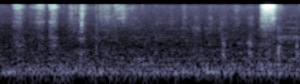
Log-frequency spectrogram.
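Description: Pencil or marker drawing a line on paper, a soft continuous scratchy rub with faint strokes, close and quiet, ending in a brief louder scrape.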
